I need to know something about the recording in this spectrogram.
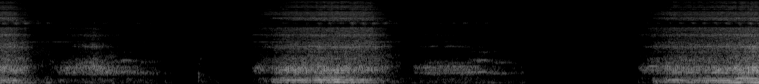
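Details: Sleeping girl snoring loudly, with bruxism and delirium reported: harsh, fluttering snores on each breath with quiet pauses, about three breath cycles in under eight seconds.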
